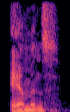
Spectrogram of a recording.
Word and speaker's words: almonds: like Chico you know they have Ammons right right so it's you know the rest of the world says almonds but I like when they always say well how do you say salmon you know it's like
